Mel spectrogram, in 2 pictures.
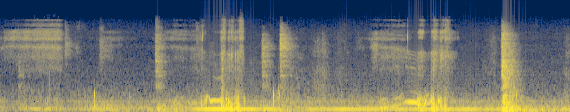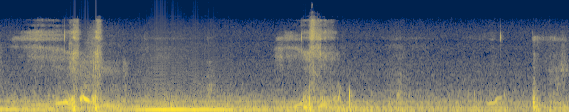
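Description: A French Bulldog snores while asleep, with low rumbling breaths and wheezy snorts.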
